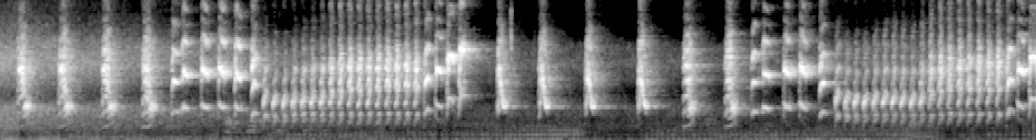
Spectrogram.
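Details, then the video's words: Vigorous 'gacor' song of a young long-tailed shrike with complete material: bursts of crisp high chirps alternate with long rattling trills, the pattern returning twice over about eight seconds, with faint low background hum. "Cendet bahan Gacor dor materi lengkap"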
